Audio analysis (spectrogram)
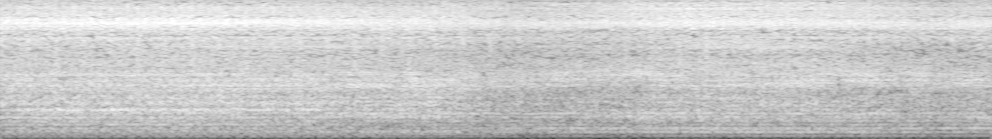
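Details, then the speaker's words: Porsche Cayenne S after the leaking steering rack was replaced with a second-hand one and the air bled from the system: the engine idles evenly with a steady hiss, and turning the steering wheel gives no pump whine and no leaks. "okay just started up now cars running now i can turn the steering wheel no noise there's no leak from the actual pipes"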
